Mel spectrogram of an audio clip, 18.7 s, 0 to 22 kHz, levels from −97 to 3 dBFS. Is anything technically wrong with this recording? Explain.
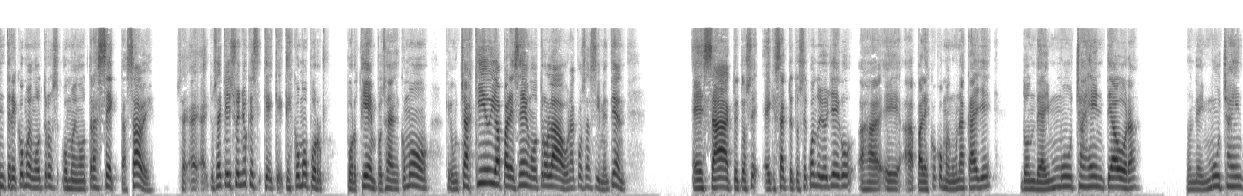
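No, nothing technically wrong can be heard in this speech recording, which holds a steady, intact signal throughout.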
